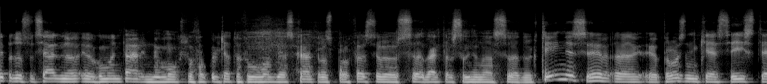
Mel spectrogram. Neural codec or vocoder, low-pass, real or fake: codec, 44.1 kHz, 2.6 kbps, SNAC; 14.4 kHz; fake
